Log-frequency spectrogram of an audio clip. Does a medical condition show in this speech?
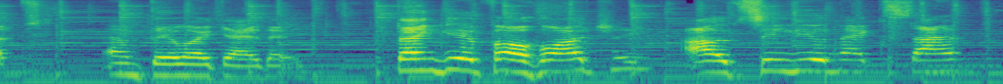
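Yes: cerebral palsy.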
